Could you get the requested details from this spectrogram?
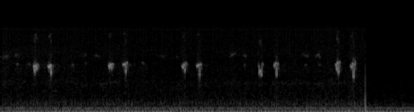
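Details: Quail call for the evening: short paired clear notes repeated at irregular intervals, about twice a second in bursts, over a steady low hum.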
